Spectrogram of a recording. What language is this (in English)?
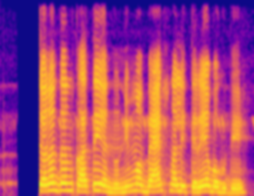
Kannada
